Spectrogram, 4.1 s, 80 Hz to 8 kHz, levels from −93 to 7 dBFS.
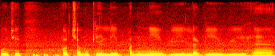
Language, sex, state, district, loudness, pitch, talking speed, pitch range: Hindi, male, Uttar Pradesh, Shamli, -12 LUFS, 125 Hz, 115 wpm, 120-130 Hz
